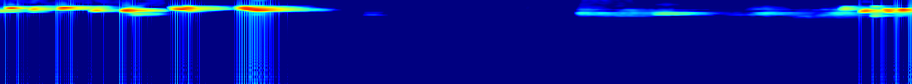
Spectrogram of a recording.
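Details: Female jalak rio-rio starling giving a sharp-voiced song: a quick run of high, thin chirped and warbled notes, a pause of near silence, then a fresh burst of shrill twittering at the end.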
